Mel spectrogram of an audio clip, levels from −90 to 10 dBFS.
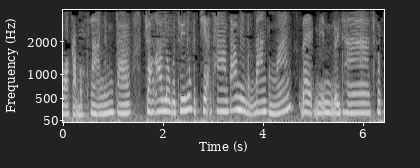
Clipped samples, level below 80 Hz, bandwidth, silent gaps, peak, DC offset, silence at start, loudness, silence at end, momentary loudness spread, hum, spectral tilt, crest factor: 0.1%; -34 dBFS; 4 kHz; none; 0 dBFS; under 0.1%; 0 s; -12 LUFS; 0 s; 5 LU; none; -11.5 dB/octave; 12 dB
